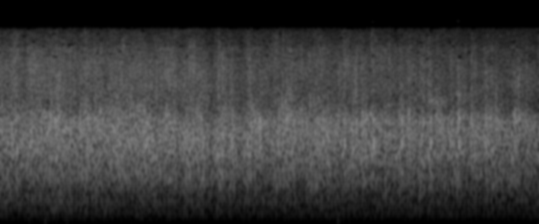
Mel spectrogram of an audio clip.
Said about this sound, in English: First to the New York City Bar Association, let's give them a round of applause for their hospitality.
